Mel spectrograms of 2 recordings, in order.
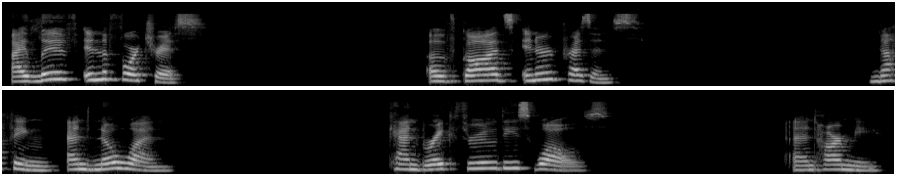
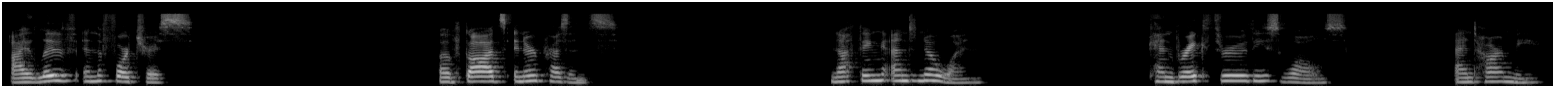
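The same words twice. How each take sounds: First: It is spoken aloud at full volume. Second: It is spoken aloud but more softly.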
